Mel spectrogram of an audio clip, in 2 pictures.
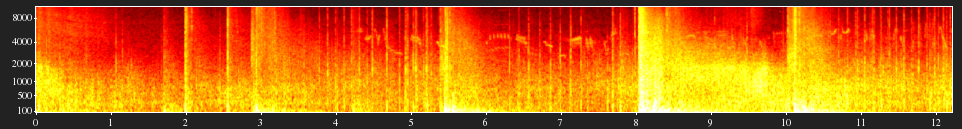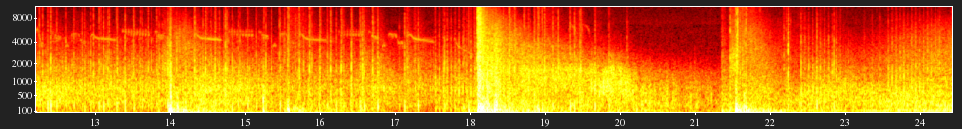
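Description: Gunfire in the World War II shooter Hell Let Loose during a championship match: several sharp, booming shots spaced across the stretch, some loud and close, others more distant, over a steady low battlefield din.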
